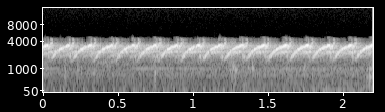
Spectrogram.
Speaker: There we go. Okay, good, it works. Good. Alright. Took a while, but it worked.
